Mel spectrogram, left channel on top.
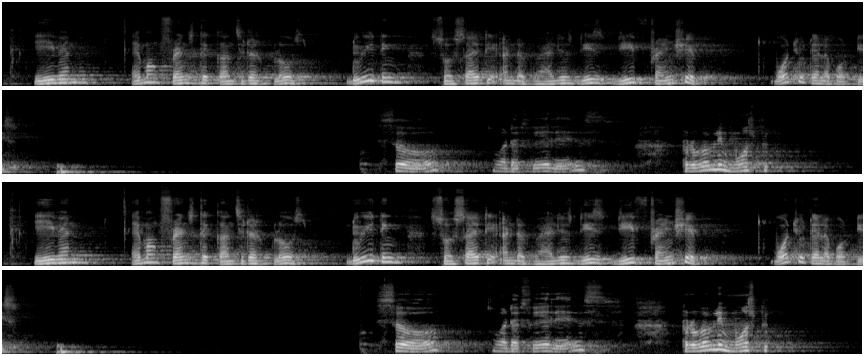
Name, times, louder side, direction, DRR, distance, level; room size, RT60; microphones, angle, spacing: voice 1, 0.3-0.9 1.3-3.0 3.4-7.0 7.7-8.8 9.2-9.3, right 1 dB, 35° right, 7 dB, 1.1 m, -21 dB
voice 2, 12.4-13.0 13.5-14.6 15.0-16.3, right 2 dB, 75° right, 8 dB, 1.1 m, -21 dB
26.0 x 23.0 x 9.0 m, 1.5 s
head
